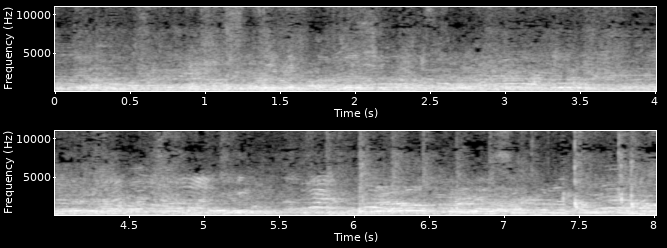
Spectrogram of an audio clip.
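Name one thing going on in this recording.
A teenage boy cheers and shouts nearby.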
